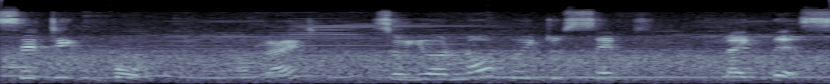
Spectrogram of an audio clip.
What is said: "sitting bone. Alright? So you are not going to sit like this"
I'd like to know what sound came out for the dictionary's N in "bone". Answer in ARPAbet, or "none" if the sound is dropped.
none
